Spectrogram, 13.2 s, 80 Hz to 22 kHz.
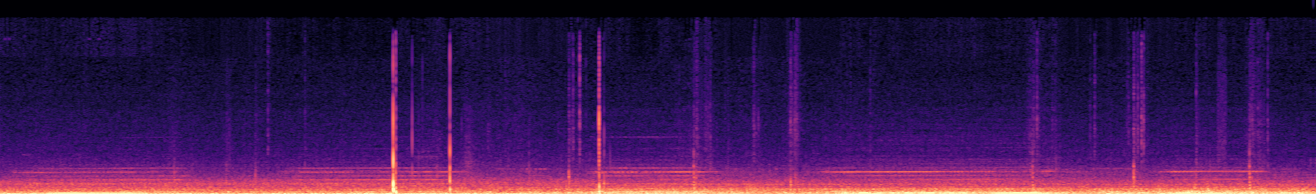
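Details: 2017 Toyota Highlander with UA80F 8-speed automatic: faint steady whine above road rumble while driving, shifting in pitch with speed, present across several gears and ranges; final drive suspected, transmission replacement reportedly the fix.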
